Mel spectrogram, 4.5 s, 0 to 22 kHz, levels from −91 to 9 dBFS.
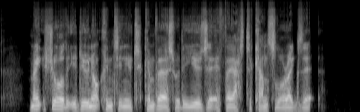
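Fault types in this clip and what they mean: Opus compression: The speech sounds plainly muffled and hoarse, with a rough, grainy edge on voiced sounds. This is likely low-rate Opus in its hybrid speech mode, consistent with a bitrate around 16 kbps. The full bandwidth is kept, but the upper bands are filled in rather than carrying clean detail. On a spectrogram, harmonics above the low range blur into a noisy, speckled texture. The waveform shows no obvious trace.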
